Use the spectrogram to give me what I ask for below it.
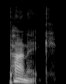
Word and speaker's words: panic: sounds from today's stories panic panic stress on first part relief relief stress on second part grateful.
